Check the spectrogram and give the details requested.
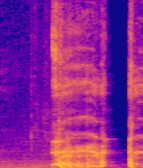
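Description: An adult gives a brief throat clear and cough, then a second short burst, in a quiet room.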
